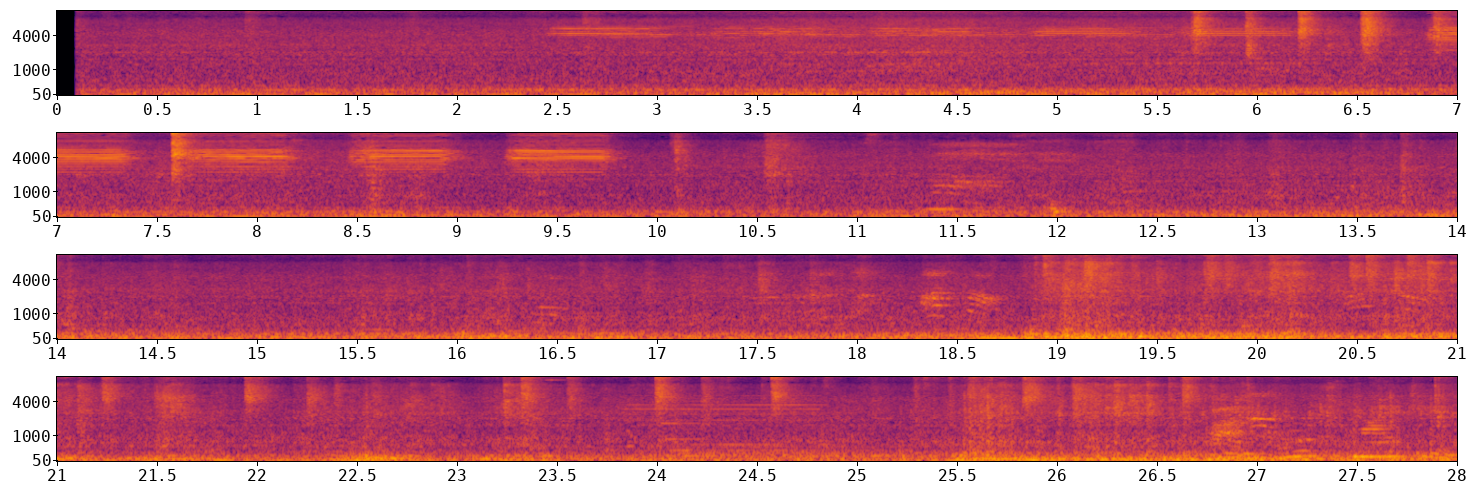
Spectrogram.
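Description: Interior rumble of a city bus driving, engine and road noise, which grows louder about two-thirds of the way in. In the first third a series of short electronic beeps sounds in groups.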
